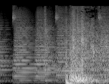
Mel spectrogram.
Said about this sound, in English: I love the gunshot.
